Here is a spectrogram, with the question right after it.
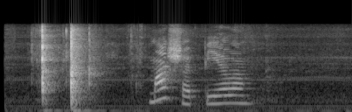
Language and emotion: Russian, neutral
